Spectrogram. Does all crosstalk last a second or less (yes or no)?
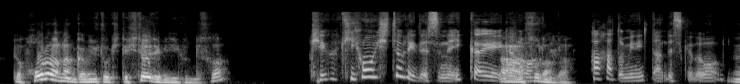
yes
